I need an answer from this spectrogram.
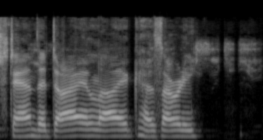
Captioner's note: speaking French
